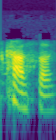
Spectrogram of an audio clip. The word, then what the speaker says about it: CASA: Well, you're with a group that the acronym is CASA, or do you pronounce it CASA? – It's pronounced CASA, yes.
